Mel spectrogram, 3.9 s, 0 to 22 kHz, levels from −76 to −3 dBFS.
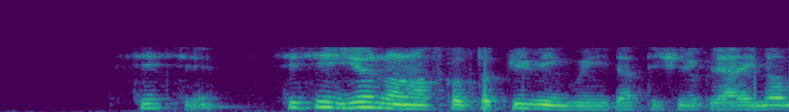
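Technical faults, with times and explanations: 3.66–3.68 s, packet loss with pitch repetition: about 20 ms of audio went missing in transit, which fits a single lost packet. The receiver filled the hole by repeating the last pitch period from before the loss. Because the gap is so brief, the repetition has no time to fade to silence. Instead the sound briefly holds steady with a slightly buzzy, frozen quality, within a telephone band that stops at 4 kHz.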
